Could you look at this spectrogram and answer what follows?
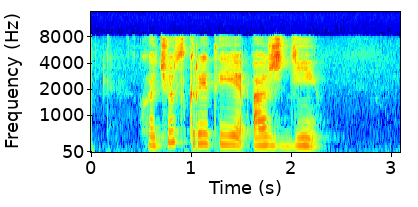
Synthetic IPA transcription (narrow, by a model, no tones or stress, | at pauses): xat͡ʃʰuskrɨtʰɨjʔaʒʷdʲi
